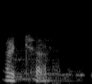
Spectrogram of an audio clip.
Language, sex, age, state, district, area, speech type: Sindhi, female, 60+, Delhi, South Delhi, urban, conversation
